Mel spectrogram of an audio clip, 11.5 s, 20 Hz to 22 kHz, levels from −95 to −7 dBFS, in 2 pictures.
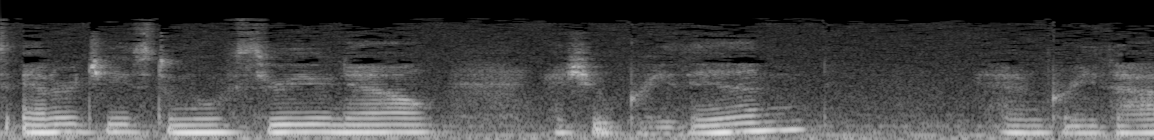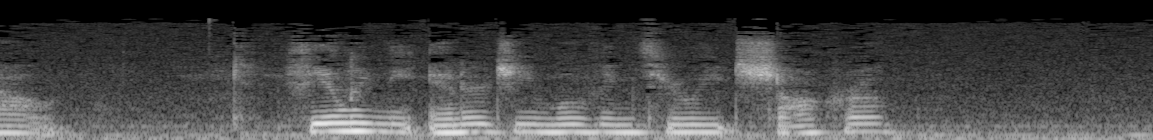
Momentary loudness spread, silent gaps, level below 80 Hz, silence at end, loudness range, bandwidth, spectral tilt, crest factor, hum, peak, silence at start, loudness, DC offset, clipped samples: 20 LU; none; -46 dBFS; 0 s; 6 LU; 12 kHz; -6.5 dB/octave; 18 dB; 60 Hz at -50 dBFS; -10 dBFS; 0 s; -27 LUFS; under 0.1%; under 0.1%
